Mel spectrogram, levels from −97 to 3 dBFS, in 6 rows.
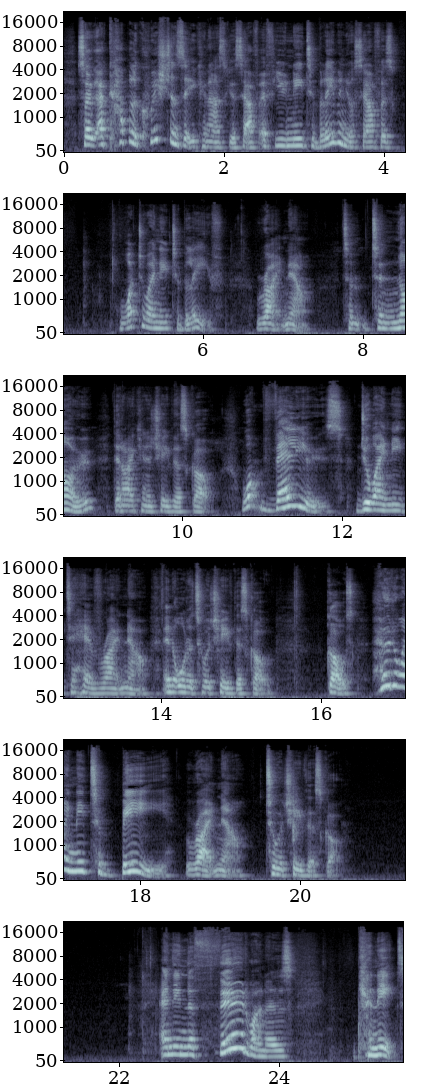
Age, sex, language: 50-69, female, English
